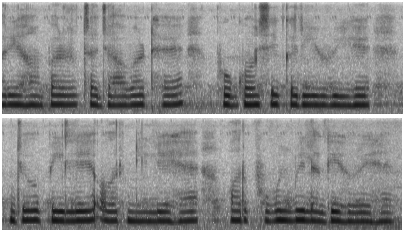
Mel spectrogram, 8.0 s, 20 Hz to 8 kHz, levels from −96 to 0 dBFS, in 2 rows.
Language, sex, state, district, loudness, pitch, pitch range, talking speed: Hindi, female, Punjab, Pathankot, -16 LUFS, 195 Hz, 190-200 Hz, 165 wpm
